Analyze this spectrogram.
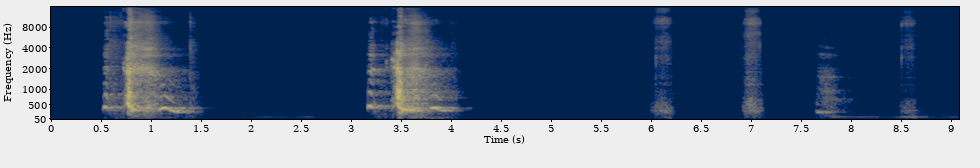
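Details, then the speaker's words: Young woman in a calm restaurant, pink sniffly nose after being out in rain yesterday, throat starting to hurt, thinks she is coming down with a cold: two loud explosive sneezes, each after a sharp inward breath, then soft sniffs; sneezing. "I think I'm going to have a cold yeah I'm sorry I hope you're not going to catch it"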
